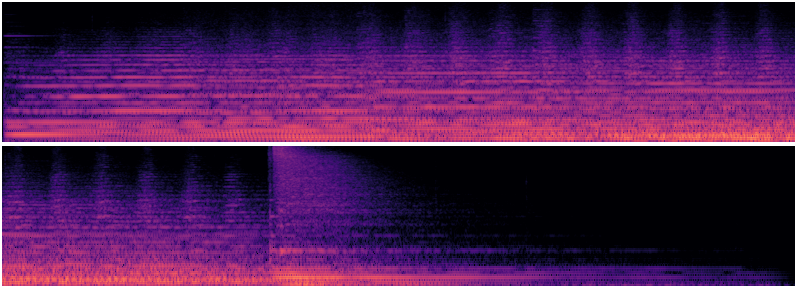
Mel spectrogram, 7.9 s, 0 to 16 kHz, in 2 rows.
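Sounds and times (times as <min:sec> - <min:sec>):
event fanfare from a game: 0:00.0 - 0:06.2.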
